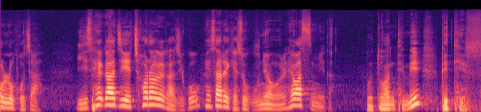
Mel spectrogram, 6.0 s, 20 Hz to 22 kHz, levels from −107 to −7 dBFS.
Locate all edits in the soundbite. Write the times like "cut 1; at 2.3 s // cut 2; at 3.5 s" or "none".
cut 1; at 4.6 s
